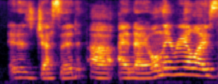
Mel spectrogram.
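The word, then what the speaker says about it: Jasad: this book series as well as the author's name wrong in the last few vlogs. So, it is not Jazan, it is Jessid.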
